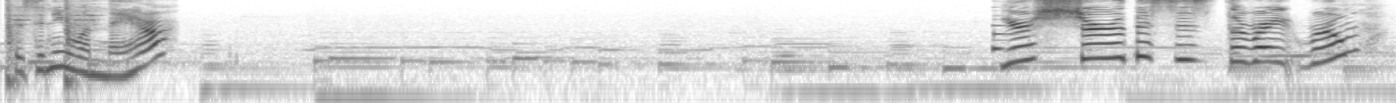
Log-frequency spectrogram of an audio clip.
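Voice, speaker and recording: Young girl game heroine, very high pitch, lively swings, eager, stubborn, emotional, music behind. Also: moderate pace. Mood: curious. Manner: earnest, expressive, insistent. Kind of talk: anime-style video game voice acting.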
